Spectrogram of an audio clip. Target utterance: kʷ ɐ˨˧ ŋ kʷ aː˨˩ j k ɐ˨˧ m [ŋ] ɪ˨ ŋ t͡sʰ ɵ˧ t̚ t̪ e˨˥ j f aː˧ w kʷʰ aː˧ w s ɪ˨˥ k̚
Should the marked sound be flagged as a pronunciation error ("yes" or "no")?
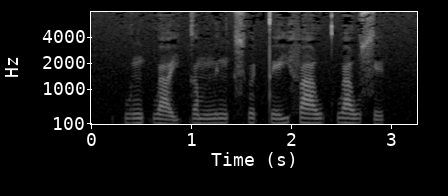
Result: yes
